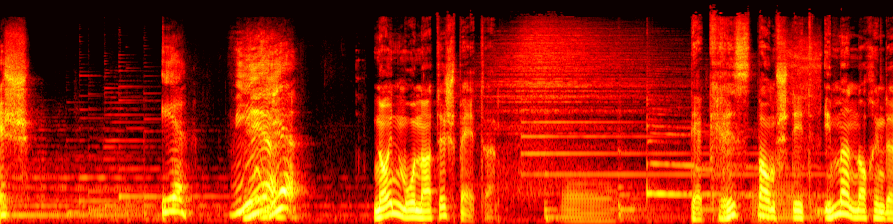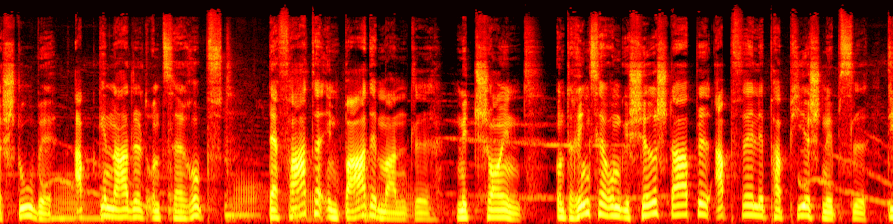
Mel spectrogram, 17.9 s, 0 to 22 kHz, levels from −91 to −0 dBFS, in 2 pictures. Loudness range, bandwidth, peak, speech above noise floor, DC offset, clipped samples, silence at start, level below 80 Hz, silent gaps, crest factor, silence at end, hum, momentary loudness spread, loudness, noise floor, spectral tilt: 4 LU; 18 kHz; -2 dBFS; 35 dB; under 0.1%; under 0.1%; 0 s; -54 dBFS; none; 16 dB; 0 s; none; 19 LU; -17 LUFS; -52 dBFS; -5 dB/octave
